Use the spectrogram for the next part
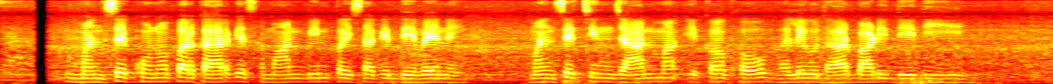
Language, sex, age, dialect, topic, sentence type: Chhattisgarhi, male, 18-24, Central, banking, statement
